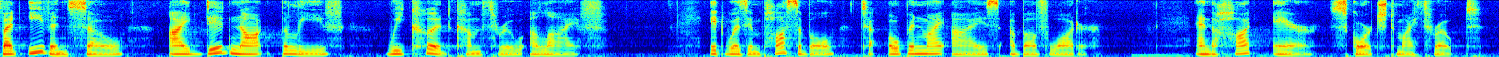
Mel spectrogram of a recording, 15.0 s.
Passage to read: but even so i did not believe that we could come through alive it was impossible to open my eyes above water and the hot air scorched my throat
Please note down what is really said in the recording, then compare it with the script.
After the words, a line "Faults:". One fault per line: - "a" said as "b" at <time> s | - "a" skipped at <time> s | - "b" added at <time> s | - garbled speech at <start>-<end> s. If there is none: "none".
but even so i did not believe we could come through alive it was impossible to open my eyes above water and the hot air scorched my throat
Faults:
- "that" skipped at 3.5 s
